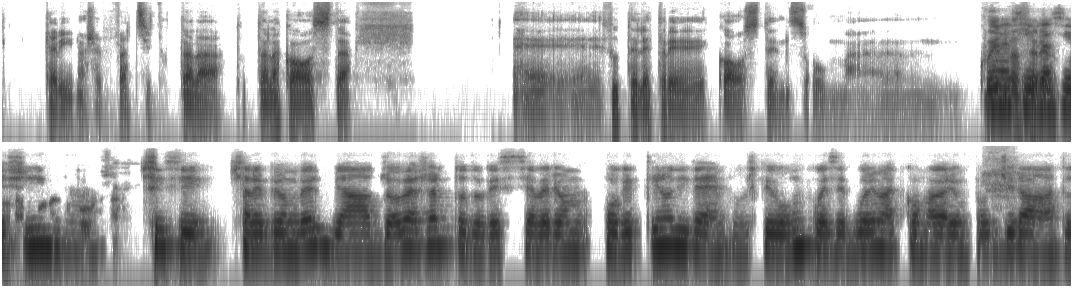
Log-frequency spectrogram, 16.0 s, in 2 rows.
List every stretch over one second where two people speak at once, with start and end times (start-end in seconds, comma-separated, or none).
7.4-8.9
